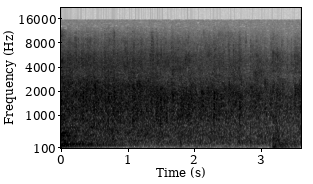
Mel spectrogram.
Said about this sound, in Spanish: Dele palmas fuerte al Rey de la Gloria.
